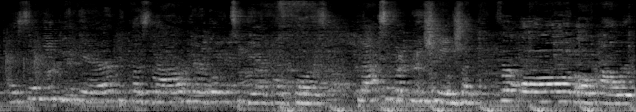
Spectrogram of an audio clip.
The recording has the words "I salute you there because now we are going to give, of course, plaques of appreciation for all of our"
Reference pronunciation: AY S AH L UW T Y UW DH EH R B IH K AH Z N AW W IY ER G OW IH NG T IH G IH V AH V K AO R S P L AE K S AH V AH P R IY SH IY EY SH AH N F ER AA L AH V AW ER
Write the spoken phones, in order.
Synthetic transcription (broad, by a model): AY S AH N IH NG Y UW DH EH R B IH K AH Z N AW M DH ER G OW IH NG T IH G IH AH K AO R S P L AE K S AH V AH P R IY SH IY EY SH AH N F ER AA L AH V AW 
